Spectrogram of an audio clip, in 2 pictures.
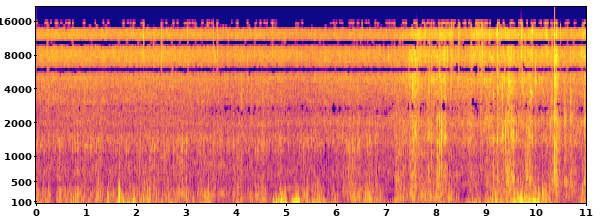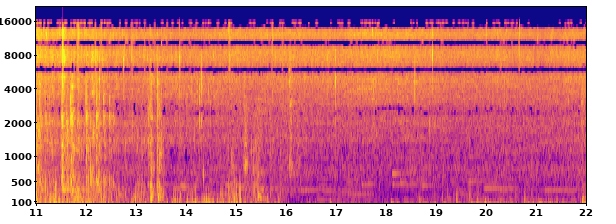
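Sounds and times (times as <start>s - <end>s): onions sizzling in hot oil: 0.0s - 22.0s
spatula scraping a metal pan: 6.1s - 13.4s.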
